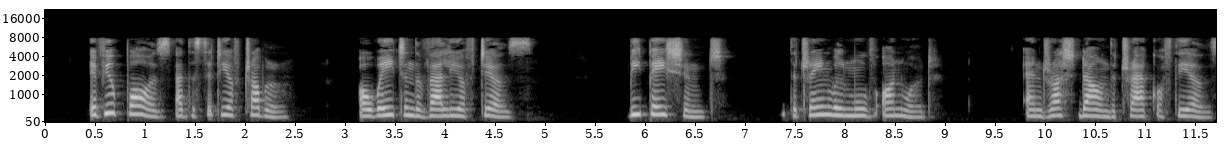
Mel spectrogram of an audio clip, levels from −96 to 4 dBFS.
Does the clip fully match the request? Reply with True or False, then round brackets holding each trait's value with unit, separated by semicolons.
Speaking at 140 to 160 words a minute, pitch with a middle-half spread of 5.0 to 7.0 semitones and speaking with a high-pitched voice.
False (155 wpm; 3.4 semitones; 235 Hz)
